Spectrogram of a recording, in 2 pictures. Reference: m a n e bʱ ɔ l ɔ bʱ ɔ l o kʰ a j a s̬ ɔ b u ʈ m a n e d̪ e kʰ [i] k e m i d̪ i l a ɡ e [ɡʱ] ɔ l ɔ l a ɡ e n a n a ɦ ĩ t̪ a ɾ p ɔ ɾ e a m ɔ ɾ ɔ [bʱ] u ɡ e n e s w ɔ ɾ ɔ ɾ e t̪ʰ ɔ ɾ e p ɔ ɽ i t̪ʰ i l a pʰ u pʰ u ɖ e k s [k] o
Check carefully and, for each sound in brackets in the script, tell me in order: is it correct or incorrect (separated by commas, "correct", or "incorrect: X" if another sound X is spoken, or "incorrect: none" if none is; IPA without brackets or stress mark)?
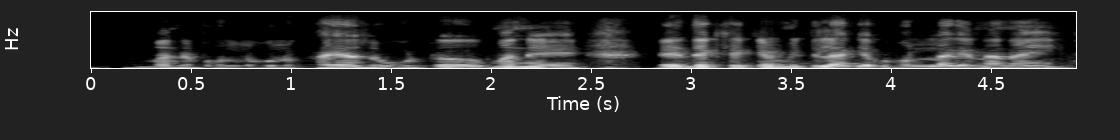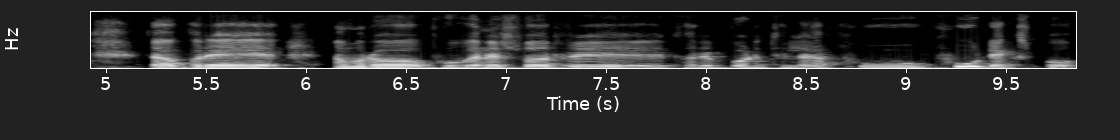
incorrect: e, incorrect: bʱ, correct, incorrect: p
